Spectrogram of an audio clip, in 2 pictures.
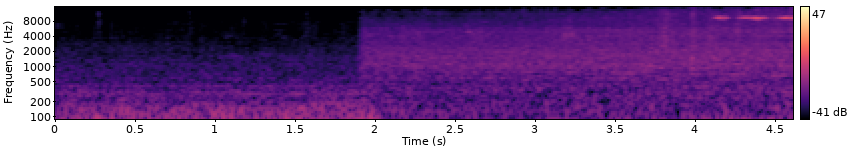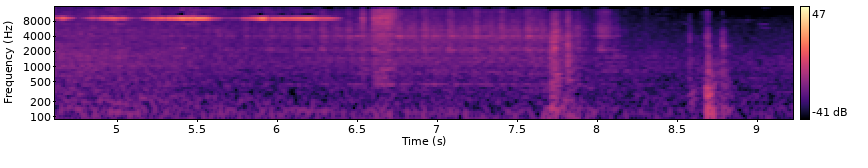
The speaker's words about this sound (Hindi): अच्छा होल्ड करें, मैं ड्राइव कर रहा हूं।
